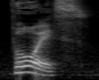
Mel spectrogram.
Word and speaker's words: voice: 보이스가 아니라, voice. 브. 자, 보세요. boy. 남자아이는 boy예요. 그런데, v가 들어가면, voy가 돼요. 빅토리아가 아니라, 빅토리아가 돼요. voice. 더 울림소리가 많이 나야 돼요. voice. 목소리란 뜻이죠. 발음이, B 발음과 V 발음이 약간 차이가 있어요.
